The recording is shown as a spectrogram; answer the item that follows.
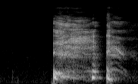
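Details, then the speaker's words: Adult who apologizes for still coughing gives two harsh, noisy coughs in quick succession, the first longer than the second. "excusez-moi je tousse encore"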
